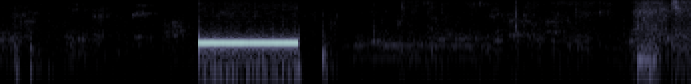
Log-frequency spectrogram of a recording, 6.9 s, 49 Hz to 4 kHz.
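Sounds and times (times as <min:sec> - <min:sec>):
telephone busy-signal beep: 0:02.0 - 0:03.0.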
